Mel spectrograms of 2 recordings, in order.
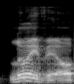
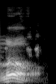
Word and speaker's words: Louisville: Well, we pronounce when we talk about the farm machinery show here, we say Louisville, but back there in Kentucky, and you were from close to there. There they call it Louisville.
